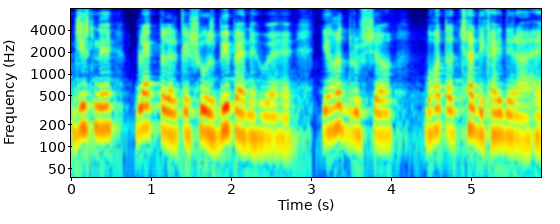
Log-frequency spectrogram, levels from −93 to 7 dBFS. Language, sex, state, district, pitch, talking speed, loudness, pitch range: Hindi, male, Bihar, Gopalganj, 150 Hz, 175 wpm, -19 LUFS, 140-170 Hz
